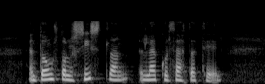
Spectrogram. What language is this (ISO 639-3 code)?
isl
